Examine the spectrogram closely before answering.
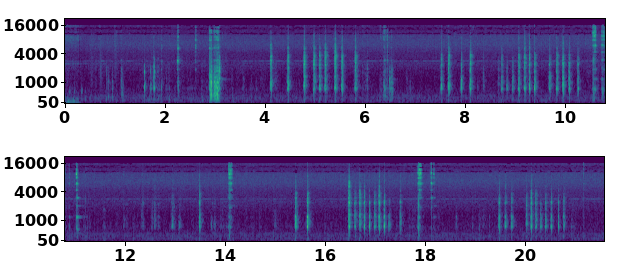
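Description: Kitchen knife chopping white button mushrooms on a wooden cutting board: runs of quick taps with short pauses between them, and one louder knock about three seconds in.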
